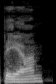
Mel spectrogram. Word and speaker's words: Bayon: The original name for the Bayon is Jayagiri, or Victory Mountain. But new name called Bayon, there was a mispronunciation in Banyan, which was pronounced Bayon.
